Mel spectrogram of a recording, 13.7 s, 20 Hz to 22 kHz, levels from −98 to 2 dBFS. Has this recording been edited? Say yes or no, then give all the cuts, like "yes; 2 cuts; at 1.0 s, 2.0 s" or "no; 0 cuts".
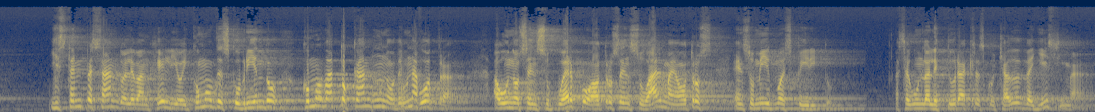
yes; 5 cuts; at 2.7 s, 4.6 s, 5.2 s, 10.8 s, 12.1 s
